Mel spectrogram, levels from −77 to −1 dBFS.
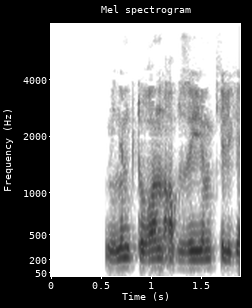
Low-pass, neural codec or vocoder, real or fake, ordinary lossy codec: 7.2 kHz; none; real; MP3, 32 kbps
